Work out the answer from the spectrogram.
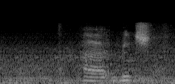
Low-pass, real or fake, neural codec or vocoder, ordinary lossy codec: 7.2 kHz; fake; codec, 16 kHz, 1.1 kbps, Voila-Tokenizer; none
